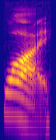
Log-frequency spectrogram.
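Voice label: "Why", female; VOICE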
